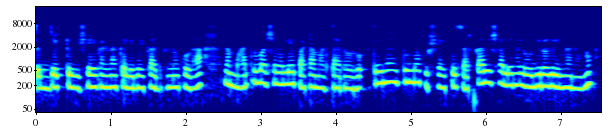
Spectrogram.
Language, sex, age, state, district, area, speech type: Kannada, female, 18-30, Karnataka, Mysore, urban, spontaneous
